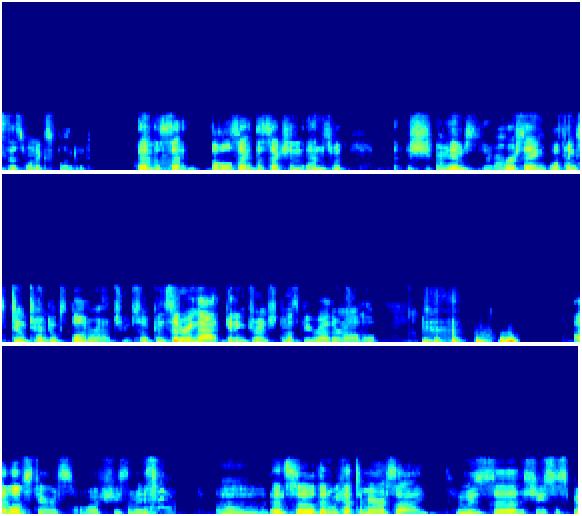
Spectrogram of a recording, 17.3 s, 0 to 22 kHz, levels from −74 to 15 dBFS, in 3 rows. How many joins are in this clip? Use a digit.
0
